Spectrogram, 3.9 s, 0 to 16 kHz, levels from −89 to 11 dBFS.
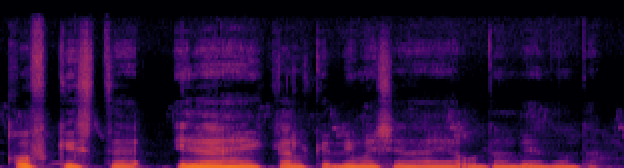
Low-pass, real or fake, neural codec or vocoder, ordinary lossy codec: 14.4 kHz; real; none; AAC, 96 kbps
